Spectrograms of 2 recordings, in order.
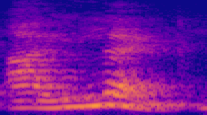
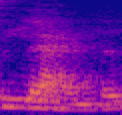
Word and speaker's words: island: Now this word island, don't pronounce it as island.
